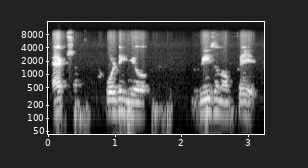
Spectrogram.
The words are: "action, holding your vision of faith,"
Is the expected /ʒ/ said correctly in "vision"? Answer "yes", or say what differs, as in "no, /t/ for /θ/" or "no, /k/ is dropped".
no, /z/ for /ʒ/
